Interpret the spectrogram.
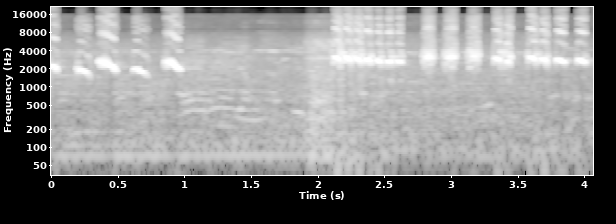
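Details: Greater green leafbird song with kingfisher imitation. A few bright slurred whistles come first, then a brief pause, then a dense, fast chattering trill and sharp repeated notes.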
